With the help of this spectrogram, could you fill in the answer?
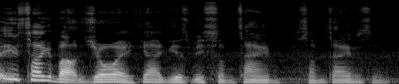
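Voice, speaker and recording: This man's voice has a dark, mellow tone and fairly low pitch. He talks at a very slow pace. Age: 70s. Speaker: vlogger. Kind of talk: casual monologue. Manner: rambling, halting.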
